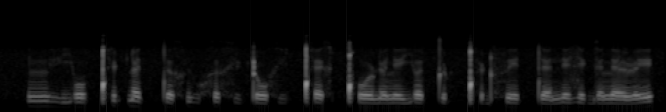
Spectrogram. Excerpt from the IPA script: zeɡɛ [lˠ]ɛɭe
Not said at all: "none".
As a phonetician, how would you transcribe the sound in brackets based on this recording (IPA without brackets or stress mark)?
l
